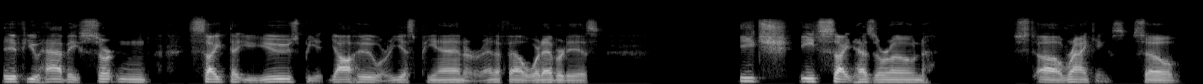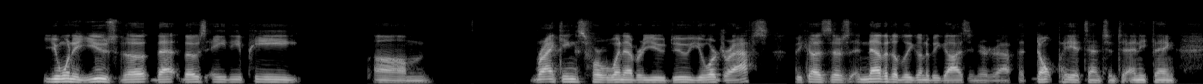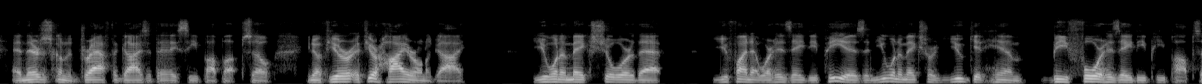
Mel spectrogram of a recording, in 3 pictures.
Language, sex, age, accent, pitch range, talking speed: English, male, 40-59, American, 105-120 Hz, 185 wpm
